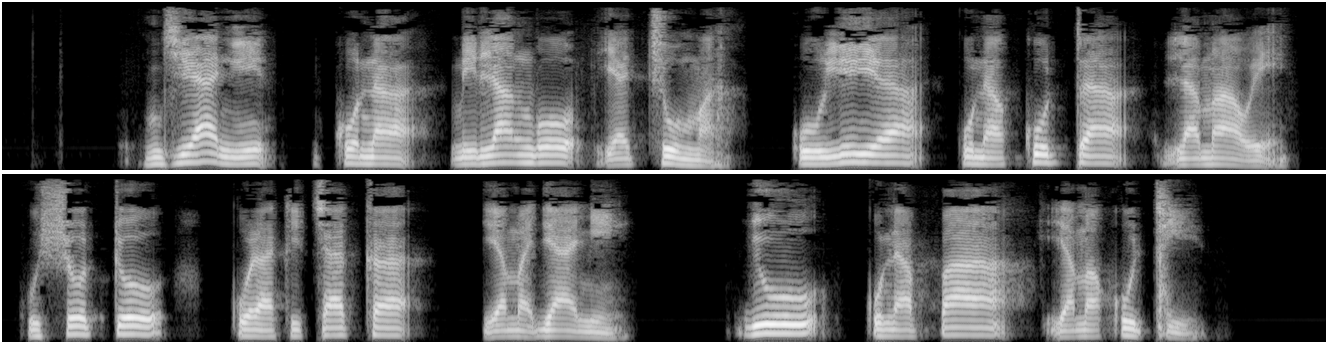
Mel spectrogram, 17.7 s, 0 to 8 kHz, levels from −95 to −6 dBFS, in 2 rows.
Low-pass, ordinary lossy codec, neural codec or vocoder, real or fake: 7.2 kHz; MP3, 32 kbps; codec, 16 kHz, 1 kbps, FunCodec, trained on Chinese and English, 50 frames a second; fake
